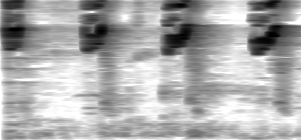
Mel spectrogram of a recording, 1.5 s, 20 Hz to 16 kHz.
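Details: A pair of baby squirrels gives four short, shrill squeaking chirps about every 0.4 seconds, each a sharp high burst over a faint low murmur.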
